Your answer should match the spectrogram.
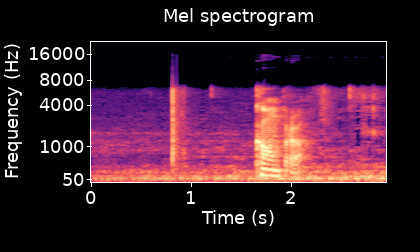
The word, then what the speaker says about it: compro: for that for com compro so make sure you get that stressed correctly the first syll gets stressed compro or yo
